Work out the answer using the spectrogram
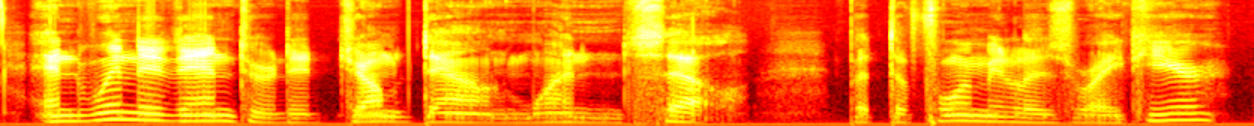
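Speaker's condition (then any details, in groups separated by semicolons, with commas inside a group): ALS; abnormally slow voice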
